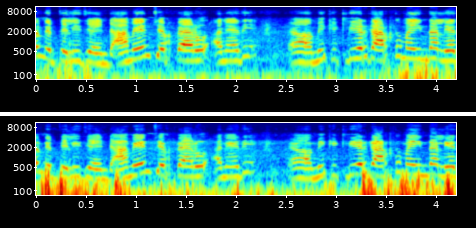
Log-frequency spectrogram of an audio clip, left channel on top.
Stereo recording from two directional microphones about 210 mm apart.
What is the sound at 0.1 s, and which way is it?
Speech, 15° left (ahead or behind).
